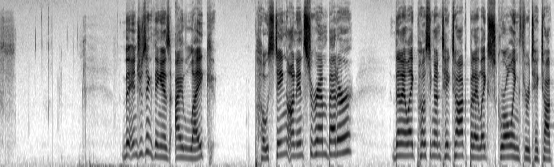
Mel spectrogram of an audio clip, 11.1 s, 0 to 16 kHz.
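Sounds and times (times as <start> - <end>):
person sipping cold water: 0.0 - 2.4
soft wet mouth clicks: 0.3 - 1.8
speech: 2.4 - 4.4, 5.2 - 7.1, 7.8 - 11.0.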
